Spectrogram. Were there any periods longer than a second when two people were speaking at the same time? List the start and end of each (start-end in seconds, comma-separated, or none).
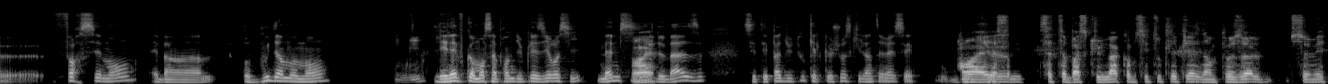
none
